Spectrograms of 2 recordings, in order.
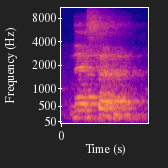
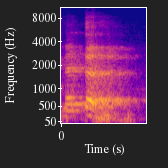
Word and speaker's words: nation: So fashion, nation. So TI is pronounced as S. Nation. We are not telling Natan. We are telling nation.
